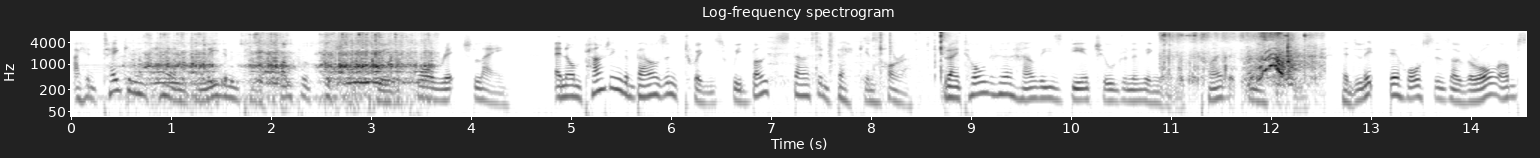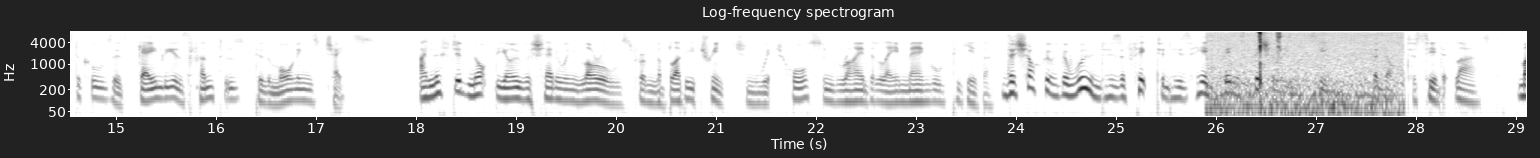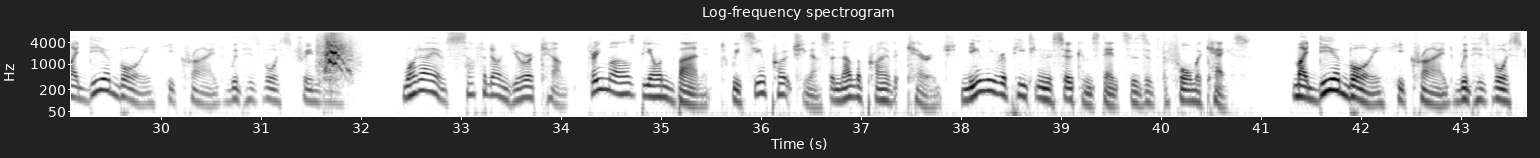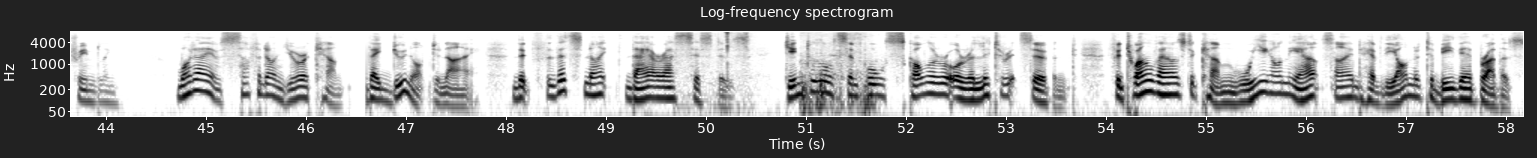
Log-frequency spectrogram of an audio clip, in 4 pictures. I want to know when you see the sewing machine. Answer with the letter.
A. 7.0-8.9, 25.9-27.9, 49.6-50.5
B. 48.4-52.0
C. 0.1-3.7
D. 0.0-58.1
C.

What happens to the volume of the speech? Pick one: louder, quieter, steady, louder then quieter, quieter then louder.
louder.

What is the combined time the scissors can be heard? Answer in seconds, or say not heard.
5 s.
